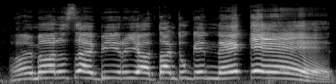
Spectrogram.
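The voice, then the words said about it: Poor put-on Russian accent. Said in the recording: “What kind of accent was that? Russian. ... that damn sure was not Russian. ... It was a little bit of Russian. ... that was my Russian accent. It was not good, though.”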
